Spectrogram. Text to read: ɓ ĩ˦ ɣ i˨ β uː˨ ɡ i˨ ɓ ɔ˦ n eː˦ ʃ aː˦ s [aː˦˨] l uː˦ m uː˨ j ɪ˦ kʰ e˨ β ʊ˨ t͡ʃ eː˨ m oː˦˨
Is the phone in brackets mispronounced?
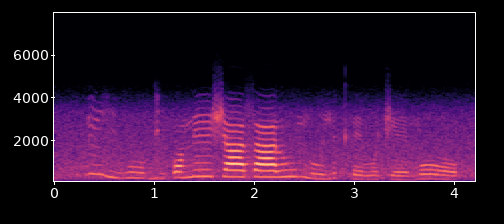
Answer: yes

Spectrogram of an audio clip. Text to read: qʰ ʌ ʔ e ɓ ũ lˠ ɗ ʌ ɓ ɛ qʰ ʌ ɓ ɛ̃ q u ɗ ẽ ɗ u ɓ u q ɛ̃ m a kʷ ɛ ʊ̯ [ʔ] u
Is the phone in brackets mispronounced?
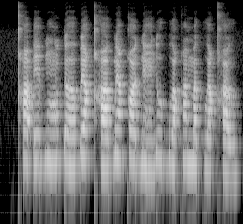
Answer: yes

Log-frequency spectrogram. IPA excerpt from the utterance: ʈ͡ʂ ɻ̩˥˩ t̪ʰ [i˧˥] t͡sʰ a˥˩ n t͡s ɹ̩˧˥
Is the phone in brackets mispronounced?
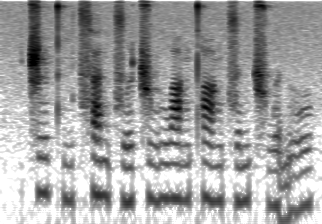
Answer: no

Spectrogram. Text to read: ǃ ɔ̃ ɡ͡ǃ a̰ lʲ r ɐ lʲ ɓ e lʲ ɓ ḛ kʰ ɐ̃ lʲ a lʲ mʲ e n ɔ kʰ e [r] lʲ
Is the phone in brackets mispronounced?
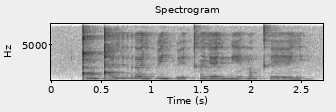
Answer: yes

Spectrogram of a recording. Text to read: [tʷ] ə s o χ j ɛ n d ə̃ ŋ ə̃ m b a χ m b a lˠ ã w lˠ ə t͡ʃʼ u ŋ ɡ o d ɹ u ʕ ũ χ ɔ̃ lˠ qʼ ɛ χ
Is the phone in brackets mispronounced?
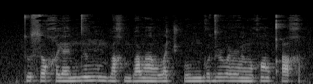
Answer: no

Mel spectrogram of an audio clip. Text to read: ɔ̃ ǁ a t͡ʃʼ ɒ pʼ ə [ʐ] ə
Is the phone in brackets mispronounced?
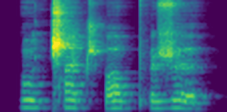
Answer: no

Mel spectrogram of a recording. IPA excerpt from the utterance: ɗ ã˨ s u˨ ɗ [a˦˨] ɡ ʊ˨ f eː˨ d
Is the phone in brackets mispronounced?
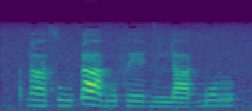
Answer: no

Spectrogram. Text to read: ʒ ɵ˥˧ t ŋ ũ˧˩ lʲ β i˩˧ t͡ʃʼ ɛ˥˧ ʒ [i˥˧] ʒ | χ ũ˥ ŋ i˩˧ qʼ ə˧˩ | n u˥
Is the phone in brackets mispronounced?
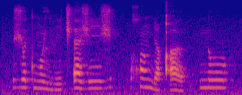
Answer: yes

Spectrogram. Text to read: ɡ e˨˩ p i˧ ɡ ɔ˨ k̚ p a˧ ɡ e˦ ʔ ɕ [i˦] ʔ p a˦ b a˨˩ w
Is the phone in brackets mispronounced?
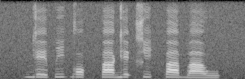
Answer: no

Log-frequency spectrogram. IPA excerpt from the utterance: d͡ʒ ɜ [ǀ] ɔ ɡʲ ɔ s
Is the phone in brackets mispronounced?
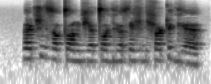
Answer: yes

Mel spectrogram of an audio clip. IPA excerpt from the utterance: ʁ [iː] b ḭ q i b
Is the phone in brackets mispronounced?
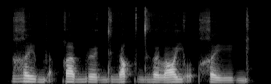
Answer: yes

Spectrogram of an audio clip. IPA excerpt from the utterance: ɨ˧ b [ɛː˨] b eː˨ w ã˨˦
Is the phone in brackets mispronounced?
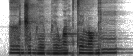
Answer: yes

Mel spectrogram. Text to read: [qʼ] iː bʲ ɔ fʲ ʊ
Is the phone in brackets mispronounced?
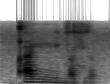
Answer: no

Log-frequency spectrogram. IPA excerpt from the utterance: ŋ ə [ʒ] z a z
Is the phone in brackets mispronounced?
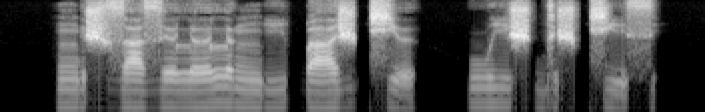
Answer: yes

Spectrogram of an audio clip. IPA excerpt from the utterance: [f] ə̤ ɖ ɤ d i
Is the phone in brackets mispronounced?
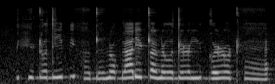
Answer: yes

